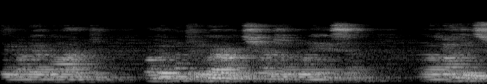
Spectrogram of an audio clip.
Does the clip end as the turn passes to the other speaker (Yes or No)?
No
